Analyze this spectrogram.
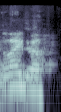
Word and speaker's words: LIGO: Correct, LIGO.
